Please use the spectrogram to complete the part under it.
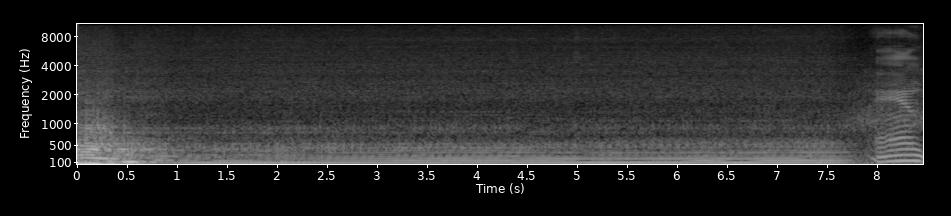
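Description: A Mazda Miata engine cold-starts with a short crank and catch, then settles into a steady, close, low idle rumble before a brief rev near the end.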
